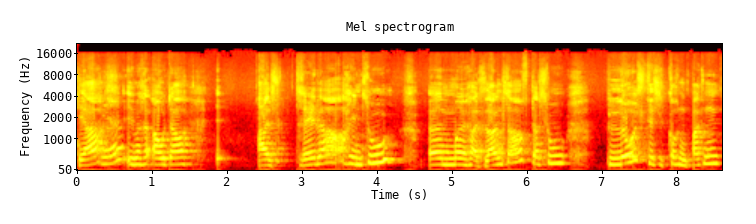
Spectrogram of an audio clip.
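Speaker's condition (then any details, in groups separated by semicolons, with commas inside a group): Down syndrome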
